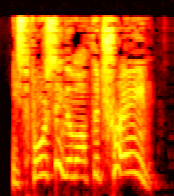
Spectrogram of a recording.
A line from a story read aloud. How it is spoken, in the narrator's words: Will gasps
